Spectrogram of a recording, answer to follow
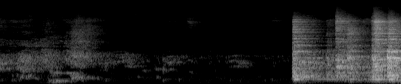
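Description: A person bursts into loud laughter about three seconds in, after faint, uneven sounds and a short hush.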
